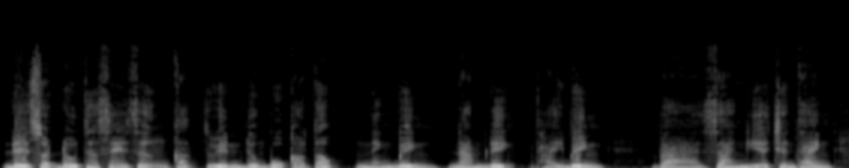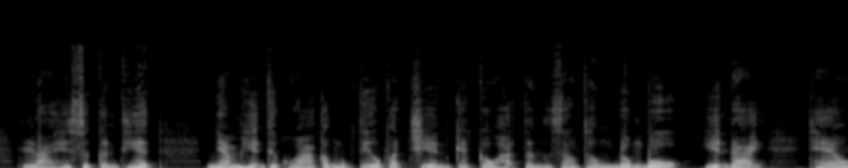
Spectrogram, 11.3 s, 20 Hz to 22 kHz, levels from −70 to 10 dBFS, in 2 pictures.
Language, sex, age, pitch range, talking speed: Vietnamese, female, 20-39, 185-225 Hz, 255 wpm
